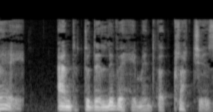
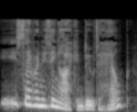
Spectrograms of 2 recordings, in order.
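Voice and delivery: cheerful rabbit voice; 12 semitones higher, faster than usual. Acted. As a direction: call up brightly to the trees. Rabbit offers help.

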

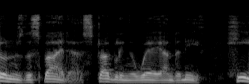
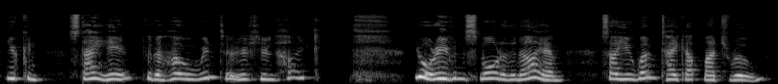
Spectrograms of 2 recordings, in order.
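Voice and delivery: high, loud, weepy rabbit voice; tearful; 9 dB louder than usual. A narrator's reading. Crying rabbit offering spider a home, tearful. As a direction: offer it through tears, high-pitched. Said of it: "who was crying himself by this time".

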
